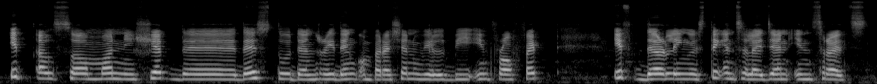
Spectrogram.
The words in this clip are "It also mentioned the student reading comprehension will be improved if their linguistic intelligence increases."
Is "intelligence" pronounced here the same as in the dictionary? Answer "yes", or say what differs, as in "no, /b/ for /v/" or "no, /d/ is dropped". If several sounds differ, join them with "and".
no, /s/ is dropped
